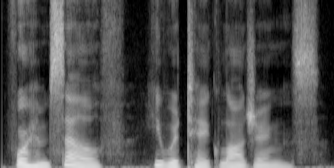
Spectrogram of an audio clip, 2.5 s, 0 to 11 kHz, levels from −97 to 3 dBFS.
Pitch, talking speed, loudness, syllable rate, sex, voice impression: 175 Hz, 145 wpm, -17 LUFS, 3.6 syllables/s, female, feminine, middle-aged, tensed, slightly weak, slightly dark, clear, fluent, intellectual, calm, reassuring, elegant, lively, slightly strict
